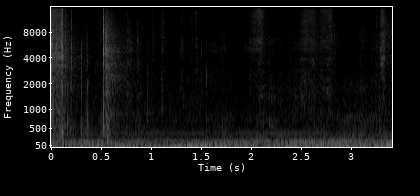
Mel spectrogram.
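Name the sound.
tearing open a trading card booster pack (Argent Saga)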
